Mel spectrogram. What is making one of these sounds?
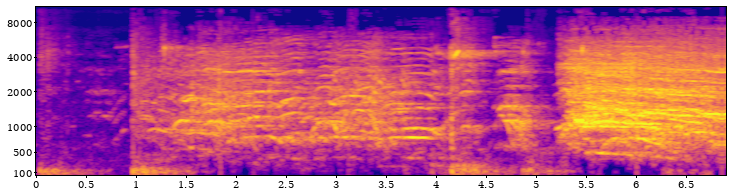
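A crowd in the stands cheers and claps.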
